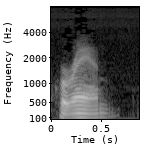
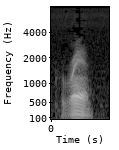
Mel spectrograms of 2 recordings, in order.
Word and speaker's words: Quran: In our holy book, the Quran, it's called Quran. By most Westerners, they pronounce it Quran. Quran, K-O-R-A-N, Quran. Pronounced correctly by Muslims, Quran.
